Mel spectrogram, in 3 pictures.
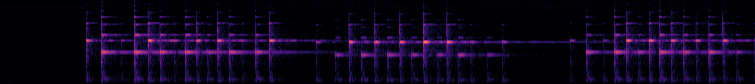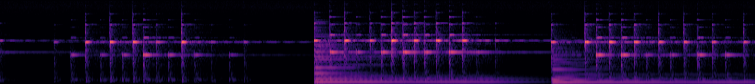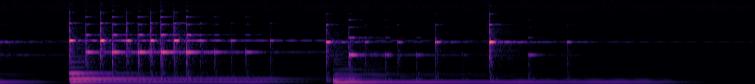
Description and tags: A sad piano song that can be used for various purposes. Created with a synthesizer.
Like it?
movie, cinematic, piano, outro, intro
